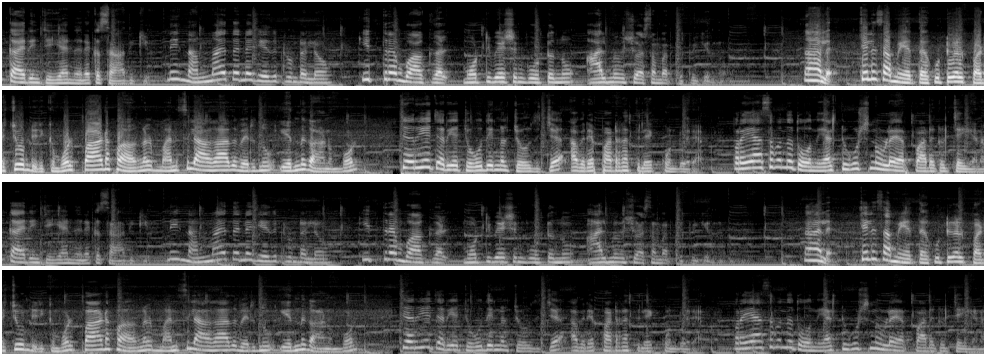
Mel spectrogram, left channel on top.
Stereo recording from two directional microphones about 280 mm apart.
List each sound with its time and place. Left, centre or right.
0.0 s a woman's voice: centre
8.0 s a woman's voice: centre
13.8 s speech: centre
